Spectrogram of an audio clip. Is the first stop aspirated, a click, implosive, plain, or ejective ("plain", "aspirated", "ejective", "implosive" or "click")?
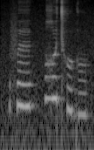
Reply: aspirated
